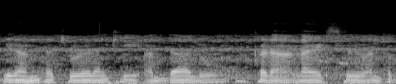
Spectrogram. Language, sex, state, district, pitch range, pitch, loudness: Telugu, male, Telangana, Karimnagar, 95-100 Hz, 95 Hz, -16 LUFS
